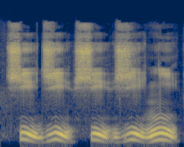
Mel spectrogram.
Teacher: the way you pronounce them is your tongue, or the back of your tongue, almost touches the roof of your mouth. So instead of ts, you say chi. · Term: soft consonants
